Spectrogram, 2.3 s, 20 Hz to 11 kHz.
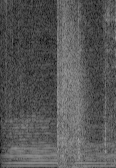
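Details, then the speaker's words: Chevy 4.3 V6 turbo swapped into a 1971 Datsun 240Z; steady drone broken by one sharp, heavy bang; a sunken float or faulty needle and seat flooded the engine with gas, hydrolocking cylinder number three. "that's like the starter falling off that's something really gnarly and it turns out that we had a sunken float or something wrong with a needle and seat and the engine got filled up with gas and we hydraulic the number three cylinder"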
